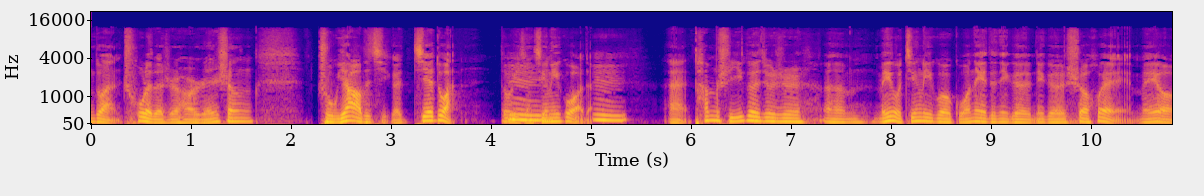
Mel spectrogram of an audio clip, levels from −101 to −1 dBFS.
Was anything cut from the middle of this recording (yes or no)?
no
